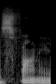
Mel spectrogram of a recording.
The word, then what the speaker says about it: Svane: I think previously I've said Svane, but I'm pretty sure Svane is a more correct pronunciation.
